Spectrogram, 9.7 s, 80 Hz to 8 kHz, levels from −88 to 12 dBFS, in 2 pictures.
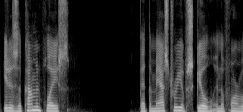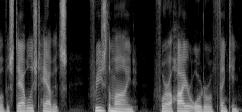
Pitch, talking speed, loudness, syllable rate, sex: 175 Hz, 150 wpm, -18 LUFS, 4.8 syllables/s, female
